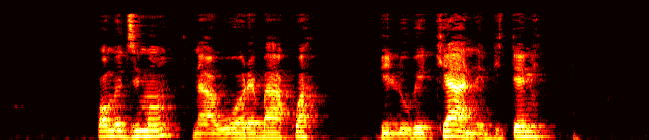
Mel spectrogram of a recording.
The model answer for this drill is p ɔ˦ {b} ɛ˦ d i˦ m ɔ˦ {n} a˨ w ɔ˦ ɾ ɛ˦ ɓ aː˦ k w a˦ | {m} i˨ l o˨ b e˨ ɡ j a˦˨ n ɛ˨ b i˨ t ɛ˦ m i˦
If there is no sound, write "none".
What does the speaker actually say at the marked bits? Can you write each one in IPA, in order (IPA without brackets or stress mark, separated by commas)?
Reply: m, n, b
